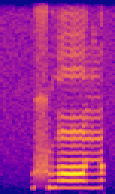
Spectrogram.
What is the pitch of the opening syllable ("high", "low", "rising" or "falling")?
high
